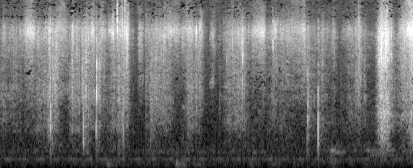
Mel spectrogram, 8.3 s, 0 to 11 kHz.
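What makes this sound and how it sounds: A full 330 g kraft paper stand-up pouch of pumpkin spice granola is held in both hands and squeezed and scratched with long red-painted nails. The result is steady, bright crinkling and crunching with sharp clicks scattered throughout.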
